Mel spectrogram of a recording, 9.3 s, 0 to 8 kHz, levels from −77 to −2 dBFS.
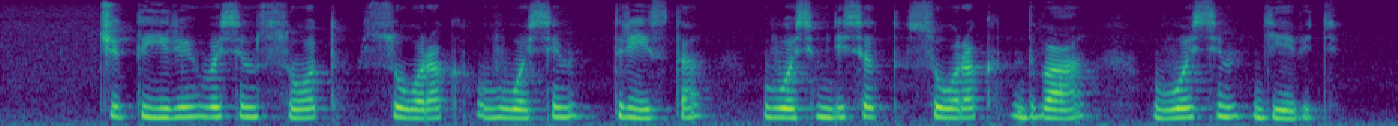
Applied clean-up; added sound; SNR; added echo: none; none; none; none.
